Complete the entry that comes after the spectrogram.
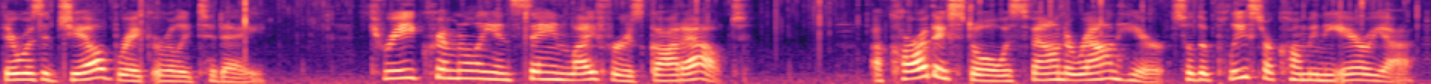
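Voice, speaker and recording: A woman voicing a worried man in a story reading, with a rushed, urgent, insistent delivery. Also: mid-range voice, lively intonation, darkish tone, natural voice.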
